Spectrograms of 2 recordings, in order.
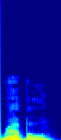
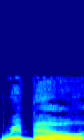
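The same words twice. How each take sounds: First: The stress is on the first syllable. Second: The stress is on the second syllable. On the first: It is used as a noun. "the stress moved to the first syllable when they were used as nouns" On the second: It is used as a verb. "all such words were stressed on the second syllable"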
